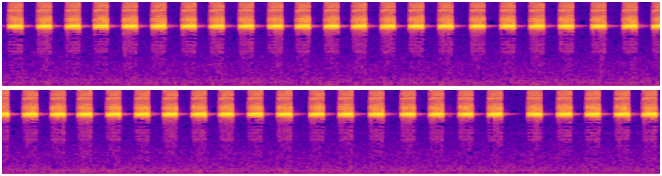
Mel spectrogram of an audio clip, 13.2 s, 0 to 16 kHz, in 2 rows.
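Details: Crickets chirping at night, recorded live without loops on a Sony PCM D100 field recorder: steady high-pitched pulses repeating about three and a half times a second, evenly spaced, with no other sounds.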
